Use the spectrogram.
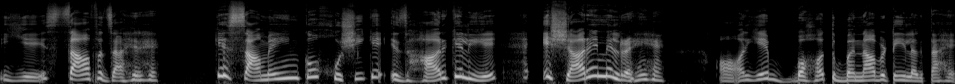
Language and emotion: Urdu, disgusted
